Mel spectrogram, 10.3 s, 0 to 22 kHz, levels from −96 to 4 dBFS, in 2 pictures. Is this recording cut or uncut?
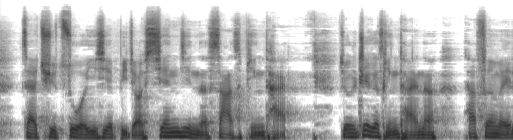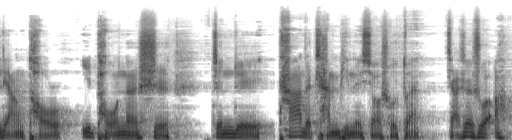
cut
